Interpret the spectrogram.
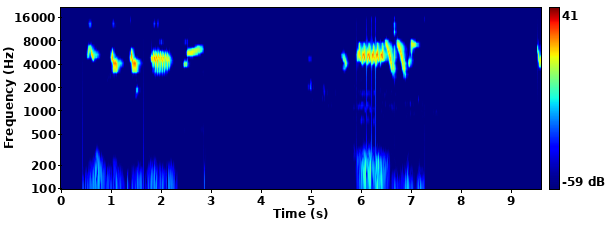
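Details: Reed bunting repeating its song twice, about four seconds apart: scattered sharp chips and a short buzz, then a denser rattling run with falling slurs. Soft low thumps under both phrases.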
